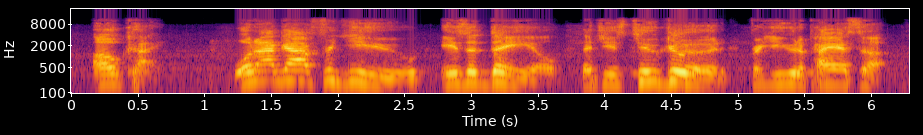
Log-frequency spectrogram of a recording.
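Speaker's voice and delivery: put-on late-night TV salesman voice. Retelling a late-night shopping channel knife pitch, imitating a TV knife salesman. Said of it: "he would go".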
